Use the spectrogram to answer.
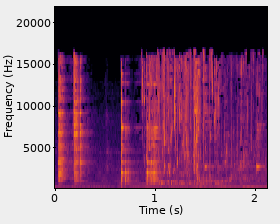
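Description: Tea being poured: a few faint clinks of crockery, then a steady, soft trickling stream of liquid that runs on to the end.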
